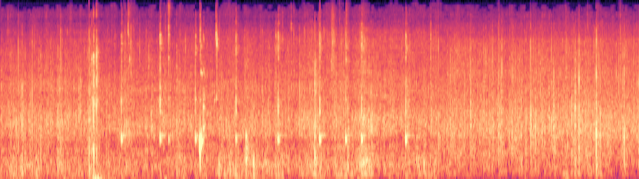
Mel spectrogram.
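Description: Irregular light knocks and clicks over a steady hiss, with one sharper knock about two seconds in.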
